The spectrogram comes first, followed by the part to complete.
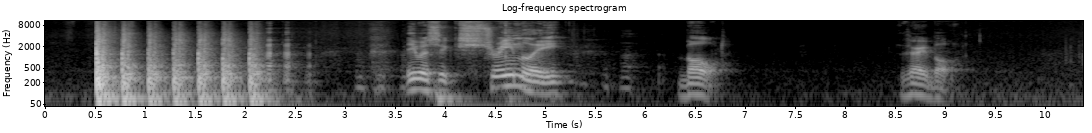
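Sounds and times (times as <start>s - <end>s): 
forceful knocking on a house door: 0.5s - 2.4s
speech: 3.6s - 5.3s, 6.4s - 6.8s, 8.6s - 9.2s.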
